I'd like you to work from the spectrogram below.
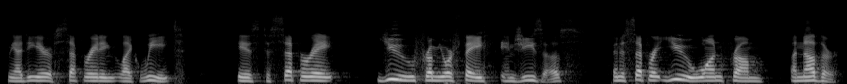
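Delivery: normal talking voice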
